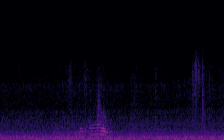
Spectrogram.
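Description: A kitten gives one short, high-pitched mew about two seconds in.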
